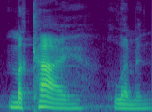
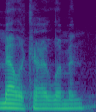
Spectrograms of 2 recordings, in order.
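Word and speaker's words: Makai Lemon: I completely uh mispronounced uh Lemon's first name, Mai Lemon, not Malachi Lemon, sorry.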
